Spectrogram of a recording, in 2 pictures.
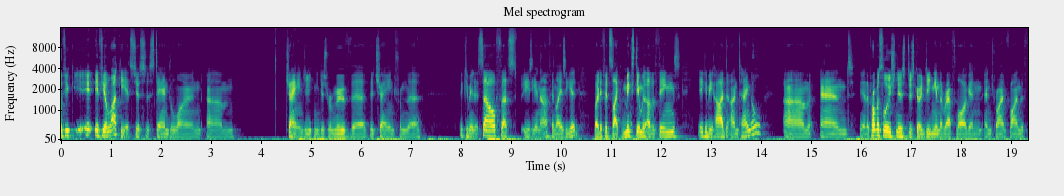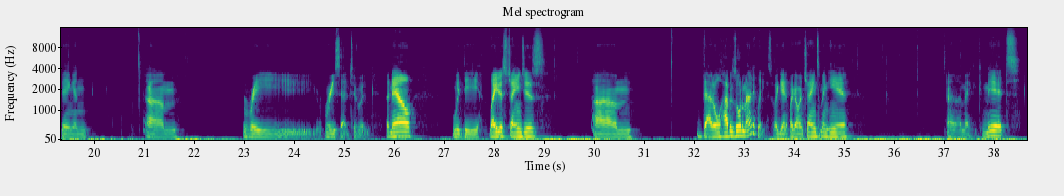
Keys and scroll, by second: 0.1 Down, 0.9 Down, 1.4 Up, 2.9 Down, 3.5 Down, 4.2 Up, 5.2 d, 6.3 Return, 13.4 Escape, 16.5 ], 17.2 Down, 17.6 Up, 18.3 p, 19.0 [, 19.7 Up, 27.6 Left, 28.0 Up, 28.4-29.5 typing, 30.3 Right, 32.0 Left, 33.6 ctrl+s, 34.1 Up, 34.4 Down, 34.5 super+Right, 34.6-38.2 typing.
